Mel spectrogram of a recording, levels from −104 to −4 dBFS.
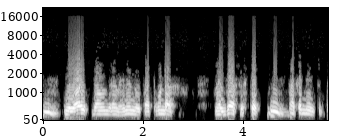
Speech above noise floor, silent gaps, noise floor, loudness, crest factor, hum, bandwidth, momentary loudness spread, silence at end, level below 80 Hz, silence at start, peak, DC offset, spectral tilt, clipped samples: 39 dB; 4.39-4.43 s; -49 dBFS; -11 LUFS; 12 dB; none; 5.8 kHz; 6 LU; 0.15 s; -54 dBFS; 0 s; 0 dBFS; under 0.1%; -9 dB/octave; under 0.1%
